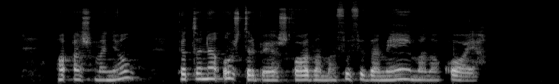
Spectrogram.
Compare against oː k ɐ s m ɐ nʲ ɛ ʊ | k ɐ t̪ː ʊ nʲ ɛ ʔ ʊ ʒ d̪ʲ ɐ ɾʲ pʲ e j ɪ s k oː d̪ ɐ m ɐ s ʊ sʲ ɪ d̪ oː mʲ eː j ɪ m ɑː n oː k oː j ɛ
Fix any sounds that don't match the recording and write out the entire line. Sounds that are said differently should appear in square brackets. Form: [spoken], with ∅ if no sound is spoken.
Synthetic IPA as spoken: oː [ʔ] ɐ [ʃ] m ɐ nʲ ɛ ʊ | k ɐ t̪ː ʊ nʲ ɛ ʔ ʊ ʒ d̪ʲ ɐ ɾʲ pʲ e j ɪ [ʃ] k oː d̪ ɐ m ɐ s ʊ sʲ ɪ d̪ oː mʲ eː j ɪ m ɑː n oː k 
